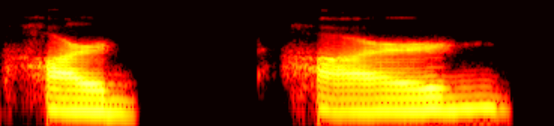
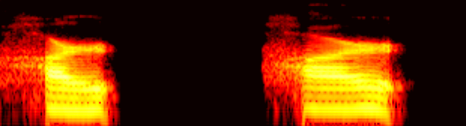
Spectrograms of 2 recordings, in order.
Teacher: do everything the same as you do for the t except we need a little bit of the voice to come through as we're stopping it · it's just breath because i'm not using my voice so it's that little bit of voice that gets caught in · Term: d stop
